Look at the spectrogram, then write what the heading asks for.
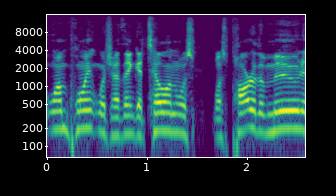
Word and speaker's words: Attilan: the Inhumans are at, and I'm going to pronounce this as Attilan. I don't know if you guys are going. No, it's Attilan.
